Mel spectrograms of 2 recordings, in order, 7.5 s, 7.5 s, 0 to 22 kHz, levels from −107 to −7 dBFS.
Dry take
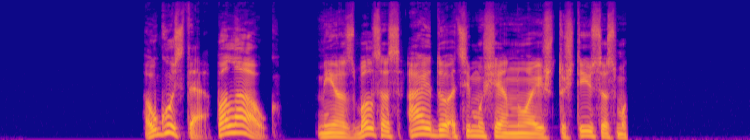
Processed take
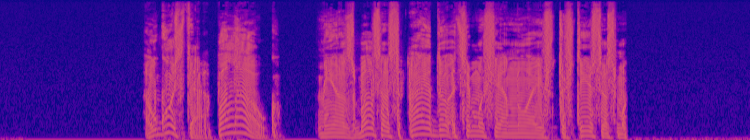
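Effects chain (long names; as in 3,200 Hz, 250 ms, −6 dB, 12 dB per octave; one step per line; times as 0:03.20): every bin compressed towards the loudest bin 10 to 1
level −8.5 dB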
